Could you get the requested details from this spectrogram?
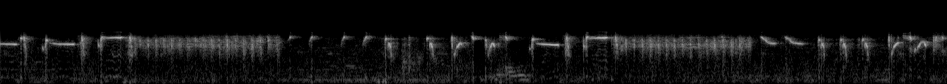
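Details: Canary with a filler song of cimblek-style notes: rapid varied whistles and chirps, sharp downward slurs alternating with buzzy rolling trills, continuous and bright, with faint low background noise.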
